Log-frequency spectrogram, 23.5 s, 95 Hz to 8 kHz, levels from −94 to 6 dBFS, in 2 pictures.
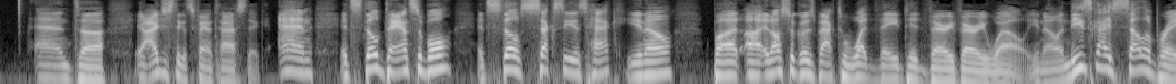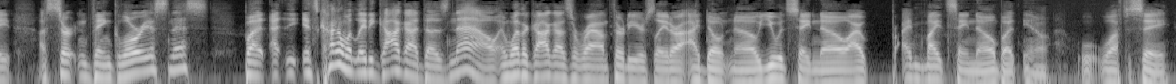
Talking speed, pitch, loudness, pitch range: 195 wpm, 130 Hz, -19 LUFS, 110-165 Hz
